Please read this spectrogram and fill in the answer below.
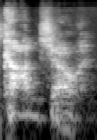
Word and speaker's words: kancho: word is known as kancho pronounced exactly the way it's spelled now the direct translation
